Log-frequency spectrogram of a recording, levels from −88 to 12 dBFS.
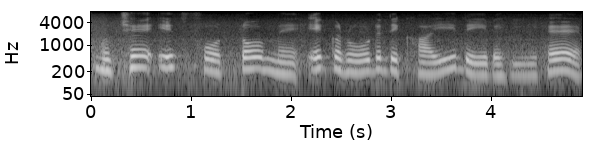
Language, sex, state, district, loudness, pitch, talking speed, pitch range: Hindi, female, Madhya Pradesh, Katni, -17 LUFS, 210 Hz, 120 wpm, 180-235 Hz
